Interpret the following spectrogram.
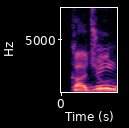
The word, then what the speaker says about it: Kajol: काजोल। काजल है ना? बट काजल होता है। काजोल बंगाली काजल है। ऐसे ही उसका प्रोनाउंसिएशन ऐसा है।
